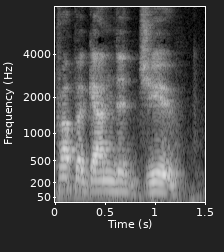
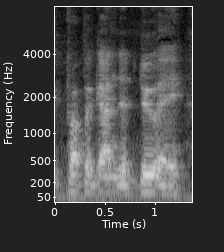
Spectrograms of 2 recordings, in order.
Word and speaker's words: Propaganda Due: And speaking of mispronouncing, I thought this was called Propaganda Jew, D-U-E. Then I realised it's an Italian conspiracy, and it's actually Propaganda Due. The Italian word for two.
